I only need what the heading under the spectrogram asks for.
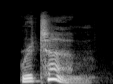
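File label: "return", British English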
